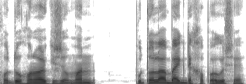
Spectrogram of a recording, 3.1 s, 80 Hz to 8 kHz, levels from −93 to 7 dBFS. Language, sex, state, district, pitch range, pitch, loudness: Assamese, male, Assam, Sonitpur, 115-130 Hz, 120 Hz, -18 LUFS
